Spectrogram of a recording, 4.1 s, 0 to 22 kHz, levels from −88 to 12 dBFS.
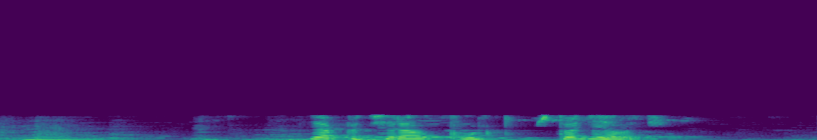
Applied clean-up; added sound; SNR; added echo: classical method WPE with log-MMSE.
